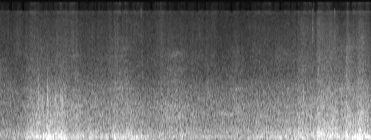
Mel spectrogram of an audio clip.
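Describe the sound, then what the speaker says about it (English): Strong wind blows across an open field in the UK, buffeting the microphone with a low, rumbling roar that swells and eases throughout, with no other sound standing out. "I'm probably stood in the worst possible field today because of this wind"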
